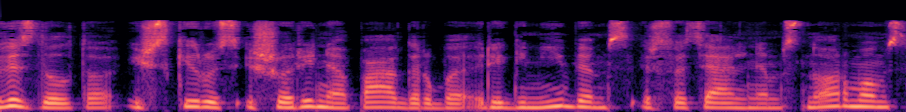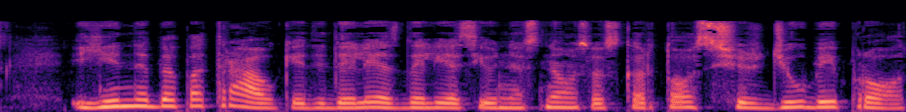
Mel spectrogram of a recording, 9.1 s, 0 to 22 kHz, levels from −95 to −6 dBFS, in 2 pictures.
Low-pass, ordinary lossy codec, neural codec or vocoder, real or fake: 9.9 kHz; MP3, 48 kbps; none; real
